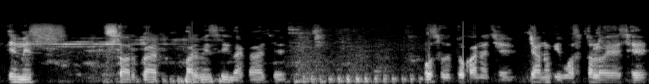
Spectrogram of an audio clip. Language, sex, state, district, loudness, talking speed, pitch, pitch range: Bengali, male, West Bengal, Malda, -18 LUFS, 110 wpm, 115 Hz, 110-115 Hz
